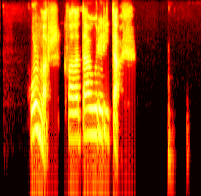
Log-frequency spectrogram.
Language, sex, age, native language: Icelandic, female, 40-49, Czech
